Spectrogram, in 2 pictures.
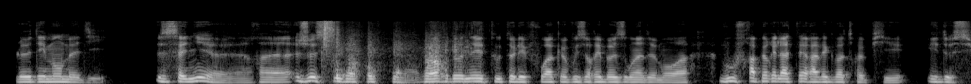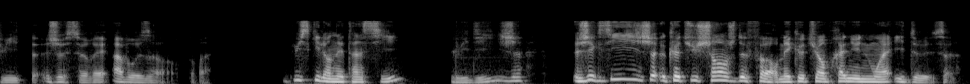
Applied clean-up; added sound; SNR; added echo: neural mask model RNNoise.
